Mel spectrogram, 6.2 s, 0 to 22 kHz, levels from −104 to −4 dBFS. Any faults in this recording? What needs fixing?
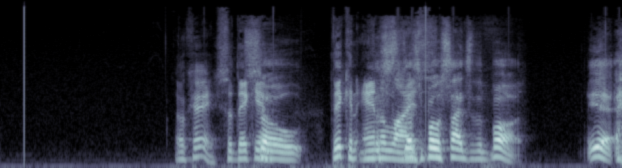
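Sharp, uneven ticks about every 0.15 s from 0.24 to 6.19 s are word clock ticks. An unlocked receiver slips one sample per clock crossing, which suggests roughly 150 ppm of clock mismatch. Lock the receiving device to the sender's word clock, or put sample-rate conversion on the digital input.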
